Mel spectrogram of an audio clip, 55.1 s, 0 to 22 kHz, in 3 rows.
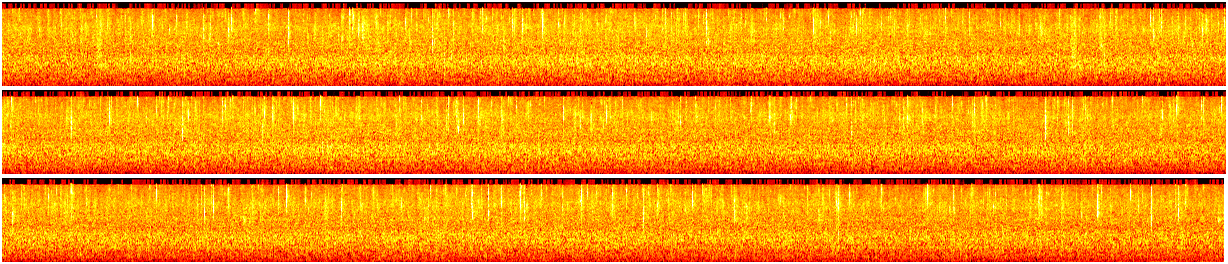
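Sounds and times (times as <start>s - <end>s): heavy rain: 0.0s - 55.0s.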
